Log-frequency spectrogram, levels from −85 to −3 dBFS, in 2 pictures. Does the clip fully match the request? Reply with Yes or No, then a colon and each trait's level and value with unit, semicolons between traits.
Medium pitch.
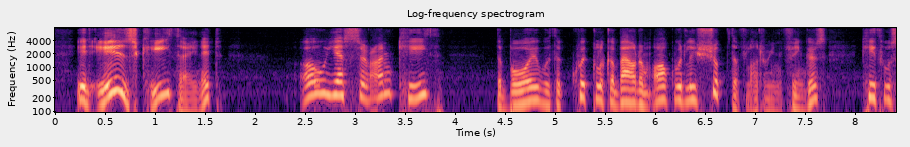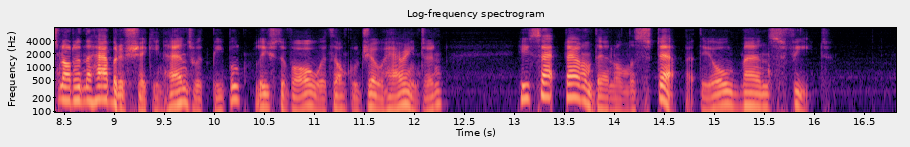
Yes: medium, 145 Hz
